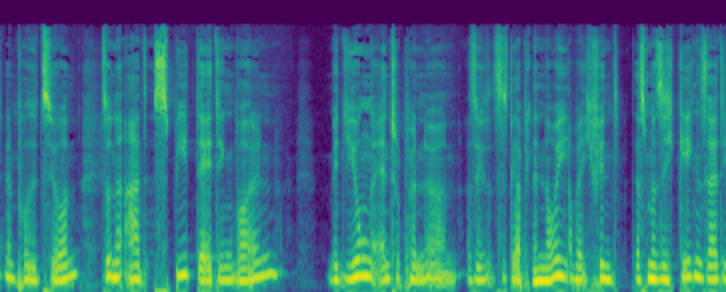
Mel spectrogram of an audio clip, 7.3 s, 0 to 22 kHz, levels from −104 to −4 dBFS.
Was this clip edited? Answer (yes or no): yes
